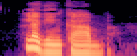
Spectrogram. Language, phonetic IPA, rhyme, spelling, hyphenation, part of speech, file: Hungarian, [ˈlɛɡiŋkaːbː], -aːbː, leginkább, leg‧in‧kább, adverb, Hu-leginkább.ogg
- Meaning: most, mostly, principally, chiefly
